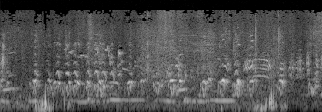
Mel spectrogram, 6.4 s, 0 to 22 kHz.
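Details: Grouse displaying at a lek in Colorado, April 2023: a low, steady hooting tone runs through the first half, under a busy chorus of short clucks and chirps, with two low thumps.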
